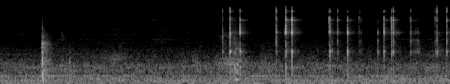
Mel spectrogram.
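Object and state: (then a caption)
Wax-filled glass candle jar. A medium white opaque glass candle jar, filled with solid wax and unlit, is held in one hand and tapped on its side with long green acrylic nails. Short, bright clicking taps with a high glassy ping come in an irregular rhythm, sparse at first and then in quicker clusters over a low, steady background hum.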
